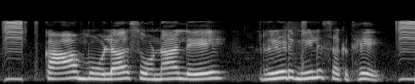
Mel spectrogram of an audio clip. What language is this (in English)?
Chhattisgarhi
